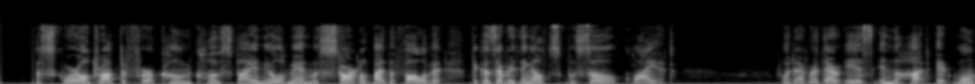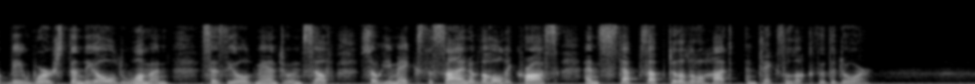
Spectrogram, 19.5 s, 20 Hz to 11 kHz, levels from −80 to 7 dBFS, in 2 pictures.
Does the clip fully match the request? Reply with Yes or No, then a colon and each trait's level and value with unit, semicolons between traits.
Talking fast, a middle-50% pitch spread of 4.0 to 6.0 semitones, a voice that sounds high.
Yes: fast, 210 wpm; average, 4.7 semitones; high, 195 Hz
